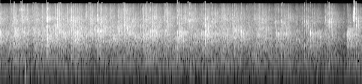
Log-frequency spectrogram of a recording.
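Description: A crowd claps steadily in a dense, sustained wash of applause, holding even and fairly loud for the whole stretch with no voices breaking through.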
